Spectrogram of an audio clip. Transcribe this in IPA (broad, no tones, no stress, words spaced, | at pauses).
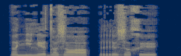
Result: ʌnʲɛlʲʌ dɒzɒ | rɵzɔxø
